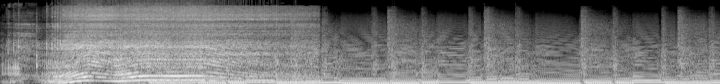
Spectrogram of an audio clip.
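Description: A chainsaw revs up loudly for about three seconds, its engine pitch rising and falling, before giving way to rhythmic music with a pulsing bass line.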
